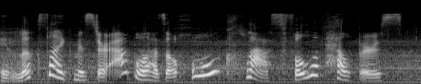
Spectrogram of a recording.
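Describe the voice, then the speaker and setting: A woman's put-on character voice, high in pitch, at a moderate pace over clear background noise. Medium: read story.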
